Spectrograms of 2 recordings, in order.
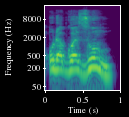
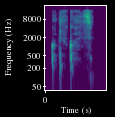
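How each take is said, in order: First: Said in the usual way. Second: Whisper. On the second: Real, not acted. Repeat whispered to self.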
